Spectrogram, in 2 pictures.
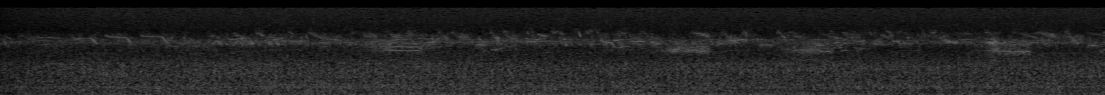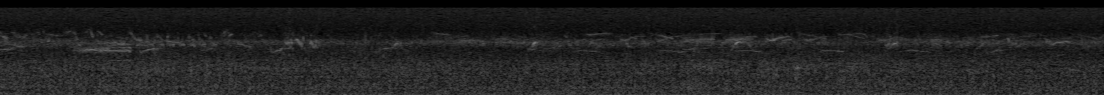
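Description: Birds chirping and twittering, many short quick calls over one another, against a steady low outdoor rumble.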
